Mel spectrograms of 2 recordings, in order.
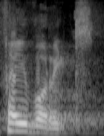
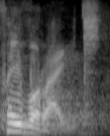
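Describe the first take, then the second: First: The last syllable sounds like 'sit'. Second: The last syllable sounds like 'site'. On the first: The speaker calls it right. "you say favorite" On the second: The speaker calls it wrong. "not favorite. If you say favorite, you are like somebody saying opposite because of S I T E, that is site"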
